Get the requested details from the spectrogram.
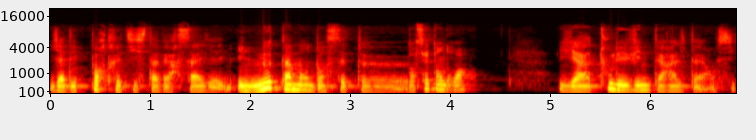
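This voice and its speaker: A woman's very deep, low voice with a dark, mellow tone, vocal fry and ordinary pitch variation, at a moderate pace over a quiet background. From Paris region, France (Yvelines). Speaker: museum collections officer. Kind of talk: interview. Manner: hesitant, many fillers.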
